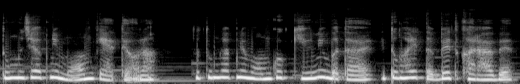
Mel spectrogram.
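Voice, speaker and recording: A woman's voice: high voice, fairly quick, creaky, muffled recording, faint music behind. A woman doing a stern, worried scolding mother. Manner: scolding, insistent. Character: stern worried mother, protective and quick to anger.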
